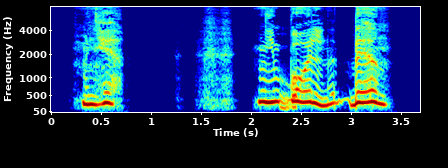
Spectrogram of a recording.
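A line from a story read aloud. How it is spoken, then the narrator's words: Sobbing. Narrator (Russian): всхлипнула она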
